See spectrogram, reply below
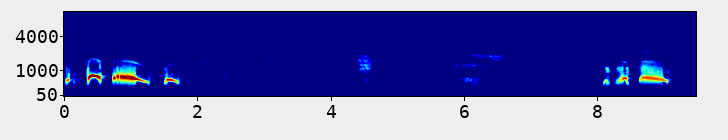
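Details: Female spotted dove calling to stir up males: a short cooing phrase of three low notes, the last one long and drawn out, heard at the start and again near the end, with a quiet gap between.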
